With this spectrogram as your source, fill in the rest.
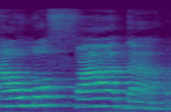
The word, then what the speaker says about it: almofada: Paroxítona, como a palavra almofada. Observe, almofada. Então, a sílaba mais forte é a penúltima.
